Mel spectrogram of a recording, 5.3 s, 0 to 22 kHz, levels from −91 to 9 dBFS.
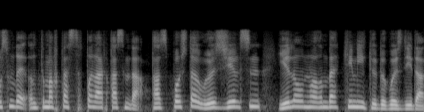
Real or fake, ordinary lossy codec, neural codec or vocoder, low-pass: fake; none; codec, 16 kHz, 1 kbps, FunCodec, trained on LibriTTS, 50 frames a second; 7.2 kHz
